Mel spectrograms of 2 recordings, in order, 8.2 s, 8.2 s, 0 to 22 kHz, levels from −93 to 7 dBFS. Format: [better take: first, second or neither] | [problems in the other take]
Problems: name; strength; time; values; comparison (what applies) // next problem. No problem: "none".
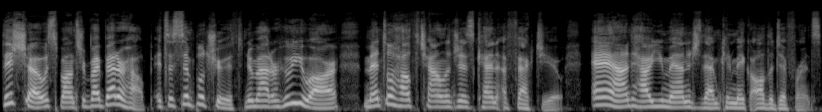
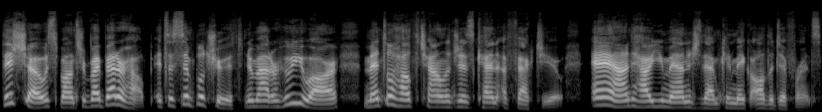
first | thin; very; fading below 450 Hz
